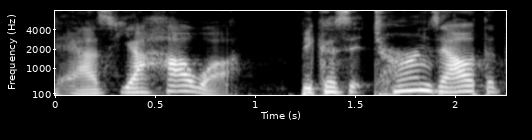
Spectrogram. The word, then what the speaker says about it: YHWH: simple back then that it vocalized each consonant with an ah sound without specifically marking that sound between consonants so this yhwh it's pronounced yahawa it also turns out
